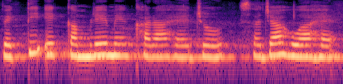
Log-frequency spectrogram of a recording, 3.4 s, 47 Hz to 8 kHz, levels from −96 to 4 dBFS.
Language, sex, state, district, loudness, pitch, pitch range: Hindi, female, Assam, Kamrup Metropolitan, -13 LUFS, 255 Hz, 245-270 Hz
